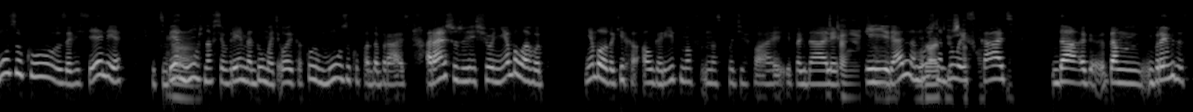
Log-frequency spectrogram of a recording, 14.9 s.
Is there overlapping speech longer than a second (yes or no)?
yes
